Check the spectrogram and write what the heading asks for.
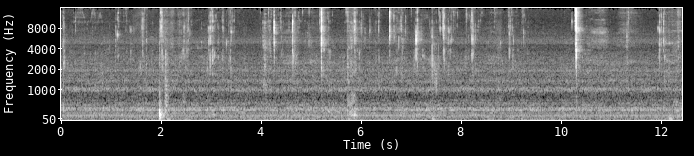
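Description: Close-up chewing and wet mouth sounds of someone eating fettuccine Alfredo, with small clicks of a metal fork against a bowl. A single sharp knock about two seconds in, and a smaller one near the end.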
